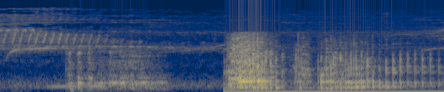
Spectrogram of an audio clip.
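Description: A lion roars in a told story: after a faint tonal passage, a loud, rough, low roar bursts out and carries on for about a second.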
